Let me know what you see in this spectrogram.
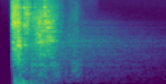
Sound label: Staff Equip B; Warframe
